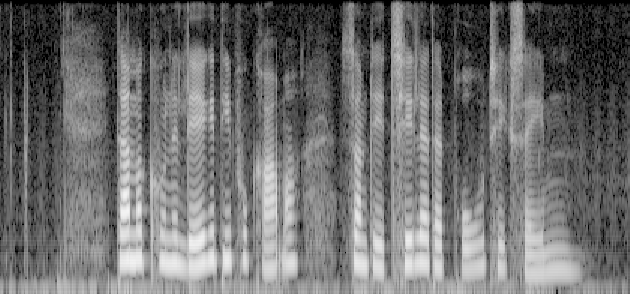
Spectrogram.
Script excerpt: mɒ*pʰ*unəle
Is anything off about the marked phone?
yes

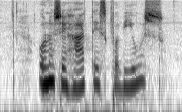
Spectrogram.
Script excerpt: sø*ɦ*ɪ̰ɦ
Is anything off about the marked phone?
yes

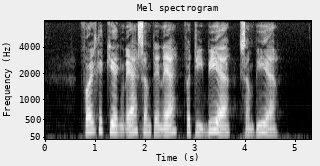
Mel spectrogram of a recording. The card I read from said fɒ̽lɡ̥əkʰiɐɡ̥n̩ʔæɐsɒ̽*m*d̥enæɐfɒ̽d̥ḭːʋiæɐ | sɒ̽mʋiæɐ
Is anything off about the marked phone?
no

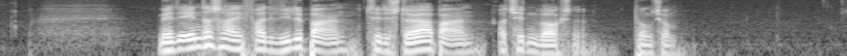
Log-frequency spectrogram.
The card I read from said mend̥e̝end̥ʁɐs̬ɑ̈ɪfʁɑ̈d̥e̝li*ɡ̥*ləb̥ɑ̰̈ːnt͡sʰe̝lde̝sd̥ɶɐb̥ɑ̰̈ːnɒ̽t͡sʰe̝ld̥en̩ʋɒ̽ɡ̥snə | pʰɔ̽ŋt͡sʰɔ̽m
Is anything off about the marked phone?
yes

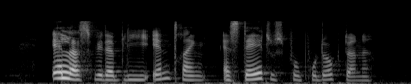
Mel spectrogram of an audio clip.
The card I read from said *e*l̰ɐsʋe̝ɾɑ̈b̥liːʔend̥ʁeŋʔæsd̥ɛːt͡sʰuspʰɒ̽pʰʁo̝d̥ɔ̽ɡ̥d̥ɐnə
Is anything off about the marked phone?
no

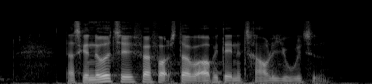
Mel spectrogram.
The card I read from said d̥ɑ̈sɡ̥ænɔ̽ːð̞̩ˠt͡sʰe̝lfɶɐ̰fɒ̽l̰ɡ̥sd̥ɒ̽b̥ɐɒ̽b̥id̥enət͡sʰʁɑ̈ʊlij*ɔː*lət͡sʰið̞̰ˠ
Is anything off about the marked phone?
yes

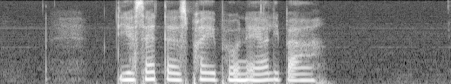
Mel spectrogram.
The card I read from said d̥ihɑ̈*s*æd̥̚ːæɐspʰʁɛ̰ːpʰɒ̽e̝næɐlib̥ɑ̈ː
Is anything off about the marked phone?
no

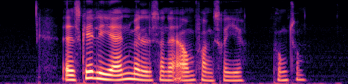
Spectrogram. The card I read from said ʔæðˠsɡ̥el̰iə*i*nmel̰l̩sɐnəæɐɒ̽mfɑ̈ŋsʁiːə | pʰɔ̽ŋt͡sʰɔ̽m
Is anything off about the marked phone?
yes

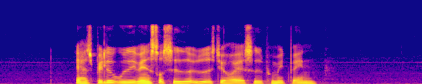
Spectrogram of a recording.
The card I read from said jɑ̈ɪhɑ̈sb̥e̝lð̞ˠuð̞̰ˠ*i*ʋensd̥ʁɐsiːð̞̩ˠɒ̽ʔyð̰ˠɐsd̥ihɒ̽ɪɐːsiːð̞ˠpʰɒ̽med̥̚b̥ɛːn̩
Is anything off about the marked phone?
no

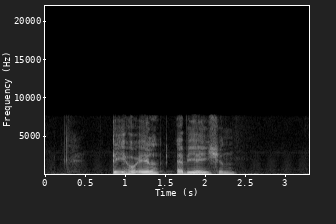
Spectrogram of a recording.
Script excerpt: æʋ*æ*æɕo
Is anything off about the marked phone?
yes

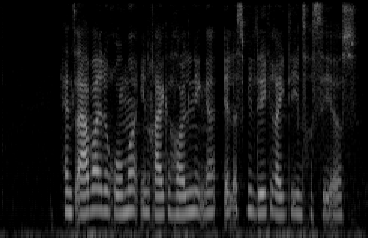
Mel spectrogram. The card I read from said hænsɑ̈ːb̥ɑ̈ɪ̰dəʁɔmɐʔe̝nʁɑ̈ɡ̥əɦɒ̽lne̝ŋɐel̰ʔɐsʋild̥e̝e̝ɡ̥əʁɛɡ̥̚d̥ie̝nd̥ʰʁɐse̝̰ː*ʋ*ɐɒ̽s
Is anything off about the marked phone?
yes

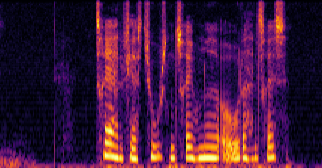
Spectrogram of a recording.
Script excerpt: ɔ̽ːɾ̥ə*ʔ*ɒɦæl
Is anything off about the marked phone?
yes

